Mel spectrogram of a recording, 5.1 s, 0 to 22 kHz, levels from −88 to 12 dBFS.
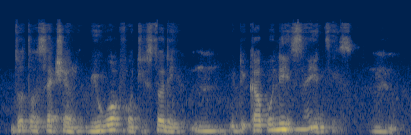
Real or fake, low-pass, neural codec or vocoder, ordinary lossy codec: fake; 10.8 kHz; codec, 24 kHz, 0.9 kbps, WavTokenizer, medium speech release version 2; Opus, 24 kbps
